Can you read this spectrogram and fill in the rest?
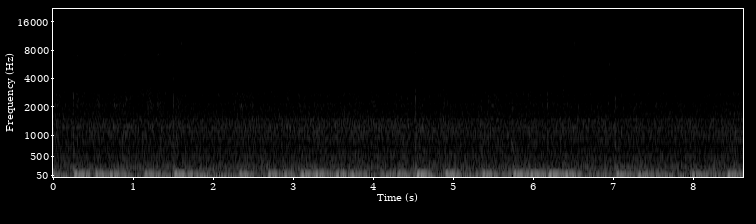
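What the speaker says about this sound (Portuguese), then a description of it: "Vamos escrever aqui" Chalk or marker writing on a board during a geometry lesson, a steady series of soft scratching strokes with brief pauses, faint and close, without talk.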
